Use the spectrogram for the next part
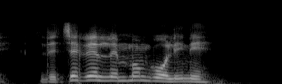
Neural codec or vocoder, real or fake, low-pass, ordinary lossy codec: codec, 16 kHz, about 1 kbps, DyCAST, with the encoder's durations; fake; 7.2 kHz; Opus, 64 kbps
